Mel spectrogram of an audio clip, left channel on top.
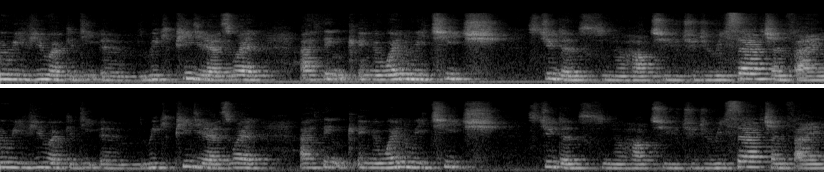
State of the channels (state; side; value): quieter; right; 3.9 dB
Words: we view Wikipedia as well, I think when we teach students how to do research and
